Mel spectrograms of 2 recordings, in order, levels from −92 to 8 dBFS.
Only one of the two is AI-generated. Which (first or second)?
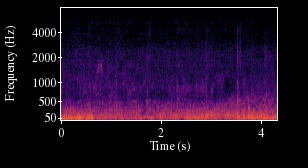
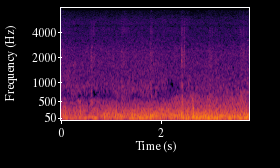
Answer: first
